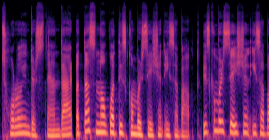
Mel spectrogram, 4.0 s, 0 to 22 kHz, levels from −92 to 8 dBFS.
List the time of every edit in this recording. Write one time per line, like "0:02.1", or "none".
0:01.1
